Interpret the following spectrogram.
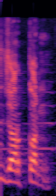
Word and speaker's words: zircon: हाँ लिखि दिंतु white जर्कन WHIT white WHIT जर्कन ZIRCON actually spelling तार जिर्कन ताको जर्कन कहा जाए जिर्कन व्हाइट जर्कन आपण 6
